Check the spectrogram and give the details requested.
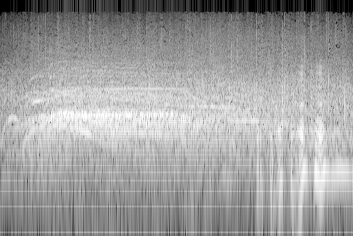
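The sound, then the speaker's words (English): A comedy show crowd claps and cheers steadily for several seconds as a comedian is introduced, with whoops over the dense applause, which then thins as a voice begins talking near the end. “Round of applause if you have anxiety.”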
